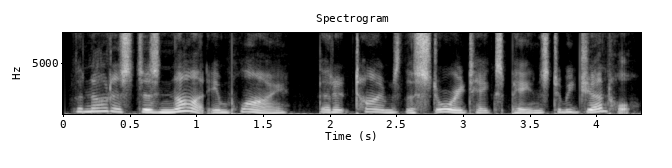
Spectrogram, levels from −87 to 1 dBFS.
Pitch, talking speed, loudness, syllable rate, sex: 230 Hz, 205 wpm, -17 LUFS, 5.7 syllables/s, female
